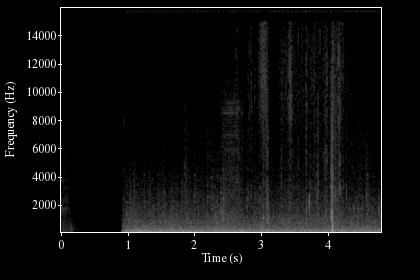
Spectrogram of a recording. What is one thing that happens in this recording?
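Paper rustles as hands handle a book.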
